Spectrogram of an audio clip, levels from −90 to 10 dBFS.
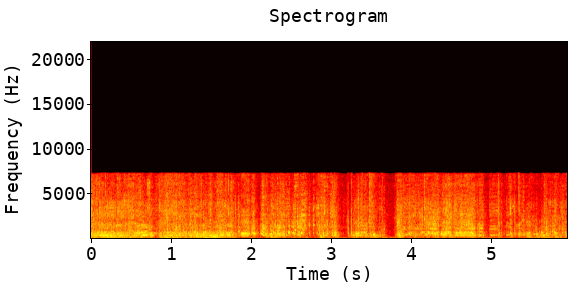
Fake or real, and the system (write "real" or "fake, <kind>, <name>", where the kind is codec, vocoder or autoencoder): real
